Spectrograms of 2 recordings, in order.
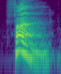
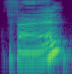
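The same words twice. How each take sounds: First: Loud, falling name; stern father. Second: Gentle. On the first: Father checks his daughter grabbing the axe, stern and loud. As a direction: cut in firmly with the name. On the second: Father stops walking to calm his daughter, gentle. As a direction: say the name gently, coaxing. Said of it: "he said gently". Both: Acted.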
